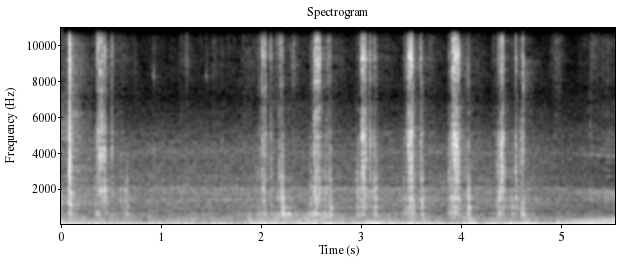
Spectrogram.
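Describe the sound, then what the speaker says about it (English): Ratchet with a T30 bit on a short extension loosening exhaust bolts on a 2021 BMW F900R motorcycle, rapid clicking pawl ticks in uneven bursts, close and moderately quiet with no talk. "T30, just got it on a tiny extension, just to loosen these off."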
